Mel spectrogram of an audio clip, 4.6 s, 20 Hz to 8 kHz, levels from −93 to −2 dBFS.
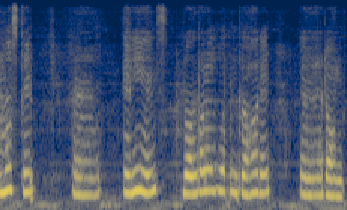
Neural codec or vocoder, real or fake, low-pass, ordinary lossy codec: codec, 24 kHz, 1 kbps, SNAC; fake; 7.2 kHz; Opus, 64 kbps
